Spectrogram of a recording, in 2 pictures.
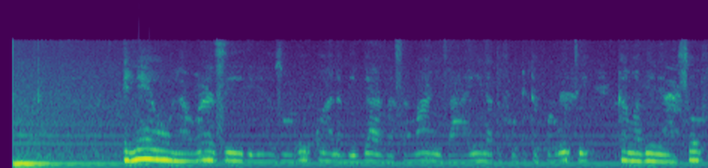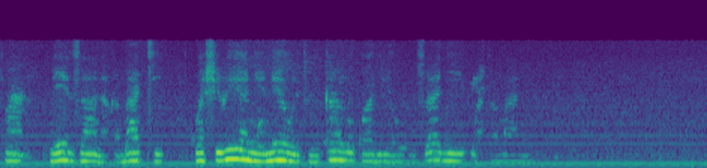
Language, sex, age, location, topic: Swahili, female, 18-24, Dar es Salaam, finance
